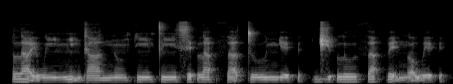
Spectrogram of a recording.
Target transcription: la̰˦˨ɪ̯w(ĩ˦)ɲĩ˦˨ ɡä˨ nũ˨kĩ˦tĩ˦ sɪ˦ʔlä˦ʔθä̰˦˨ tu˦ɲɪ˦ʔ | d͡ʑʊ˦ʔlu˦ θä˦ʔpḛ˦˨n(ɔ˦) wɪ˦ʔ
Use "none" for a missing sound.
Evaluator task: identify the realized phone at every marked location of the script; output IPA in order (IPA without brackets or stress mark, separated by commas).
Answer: ĩ˨, ɔ̰˦˨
